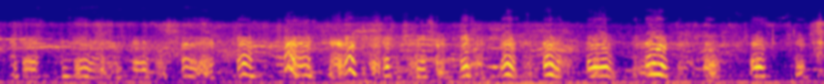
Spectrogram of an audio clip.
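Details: Hungry three-day-old newborn puppies nursing from a street mother dog inside a pipe make a run of arched, whiny squeals, about two per second, each a brief rise and fall, loud and insistent over low background rumble.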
